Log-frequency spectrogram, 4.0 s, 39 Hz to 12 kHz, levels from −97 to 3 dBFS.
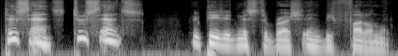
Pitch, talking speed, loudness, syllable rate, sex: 120 Hz, 135 wpm, -22 LUFS, 4.3 syllables/s, male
